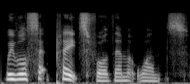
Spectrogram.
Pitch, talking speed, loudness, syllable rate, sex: 195 Hz, 250 wpm, -17 LUFS, 5.0 syllables/s, female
